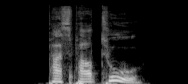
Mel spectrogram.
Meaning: 1. matte (thick paper or paperboard border used to inset and center the contents of a frame) 2. master key (a key that opens a set of several locks) 3. season ticket
- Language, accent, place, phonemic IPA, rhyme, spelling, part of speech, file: German, Germany, Berlin, /paspaʁˈtuː/, -uː, Passepartout, noun, De-Passepartout.ogg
